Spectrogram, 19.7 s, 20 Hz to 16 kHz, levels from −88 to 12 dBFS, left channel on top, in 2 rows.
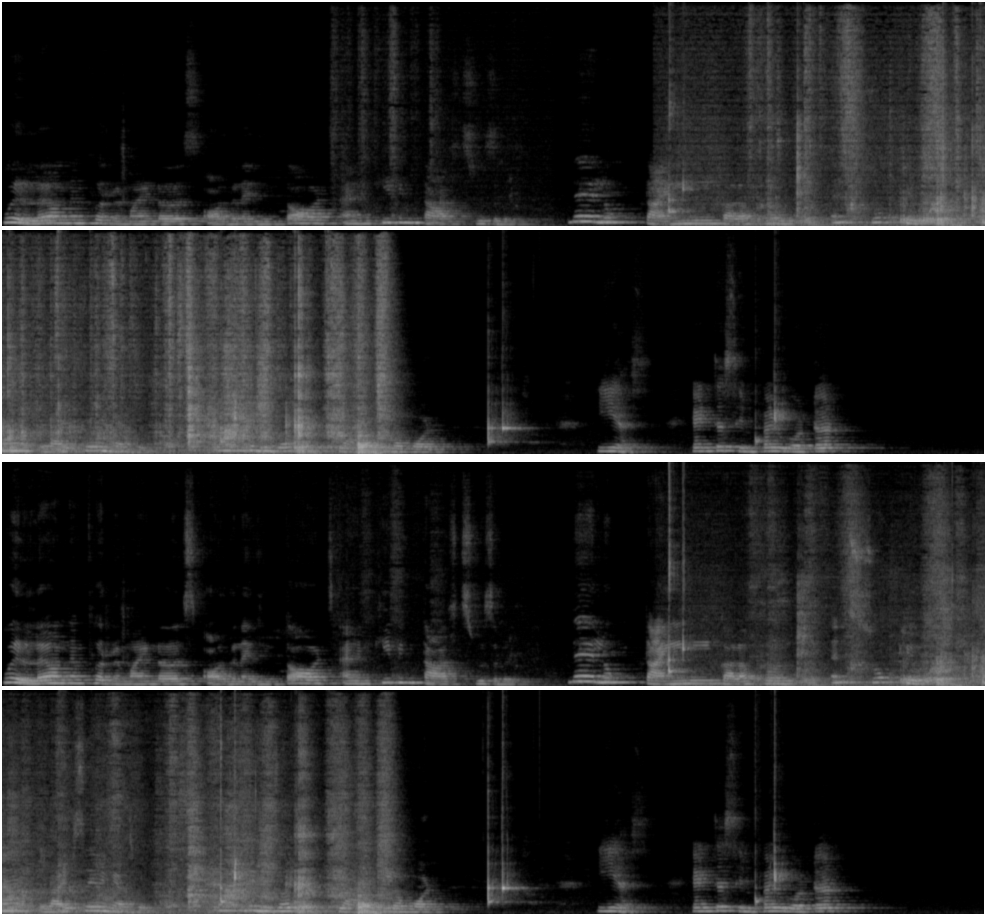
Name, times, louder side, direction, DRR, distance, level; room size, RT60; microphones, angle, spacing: voice 1, 0.0-5.1 5.7-6.2 6.4-7.9 8.3-9.3 9.8-11.4 12.0-14.2 15.1-15.2, right 2 dB, 75° right, 6 dB, 1.2 m, -35 dB
sound 1, 3.6-3.7 3.9-4.0 4.3-4.4 6.5-13.7, left 3 dB, 90° left, 2.4 m, -33 dB
sound 2, 5.6-9.7 10.0-10.1 10.7-13.9 14.2-15.2 16.2-16.3 16.7-17.6, right 6 dB, 25° right, 0.5 m, -38 dB
voice 2, 15.8-16.2 16.7-18.2, right 1 dB, 10° left, 2 dB, 1.1 m, -36 dB
13.0 x 5.9 x 3.4 m, 0.92 s
head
